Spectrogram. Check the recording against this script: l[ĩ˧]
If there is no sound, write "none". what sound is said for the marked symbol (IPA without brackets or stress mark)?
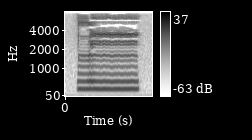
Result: ĩ˧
